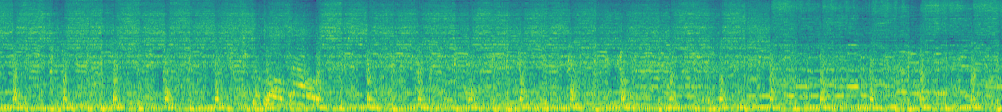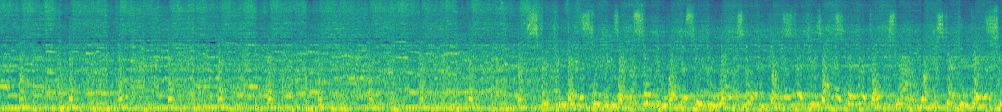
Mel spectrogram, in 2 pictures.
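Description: Live rock band playing a loud, continuous passage, with the drum kit driving it.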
